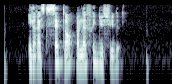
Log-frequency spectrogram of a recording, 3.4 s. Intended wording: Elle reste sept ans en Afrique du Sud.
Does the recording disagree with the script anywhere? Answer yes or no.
yes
